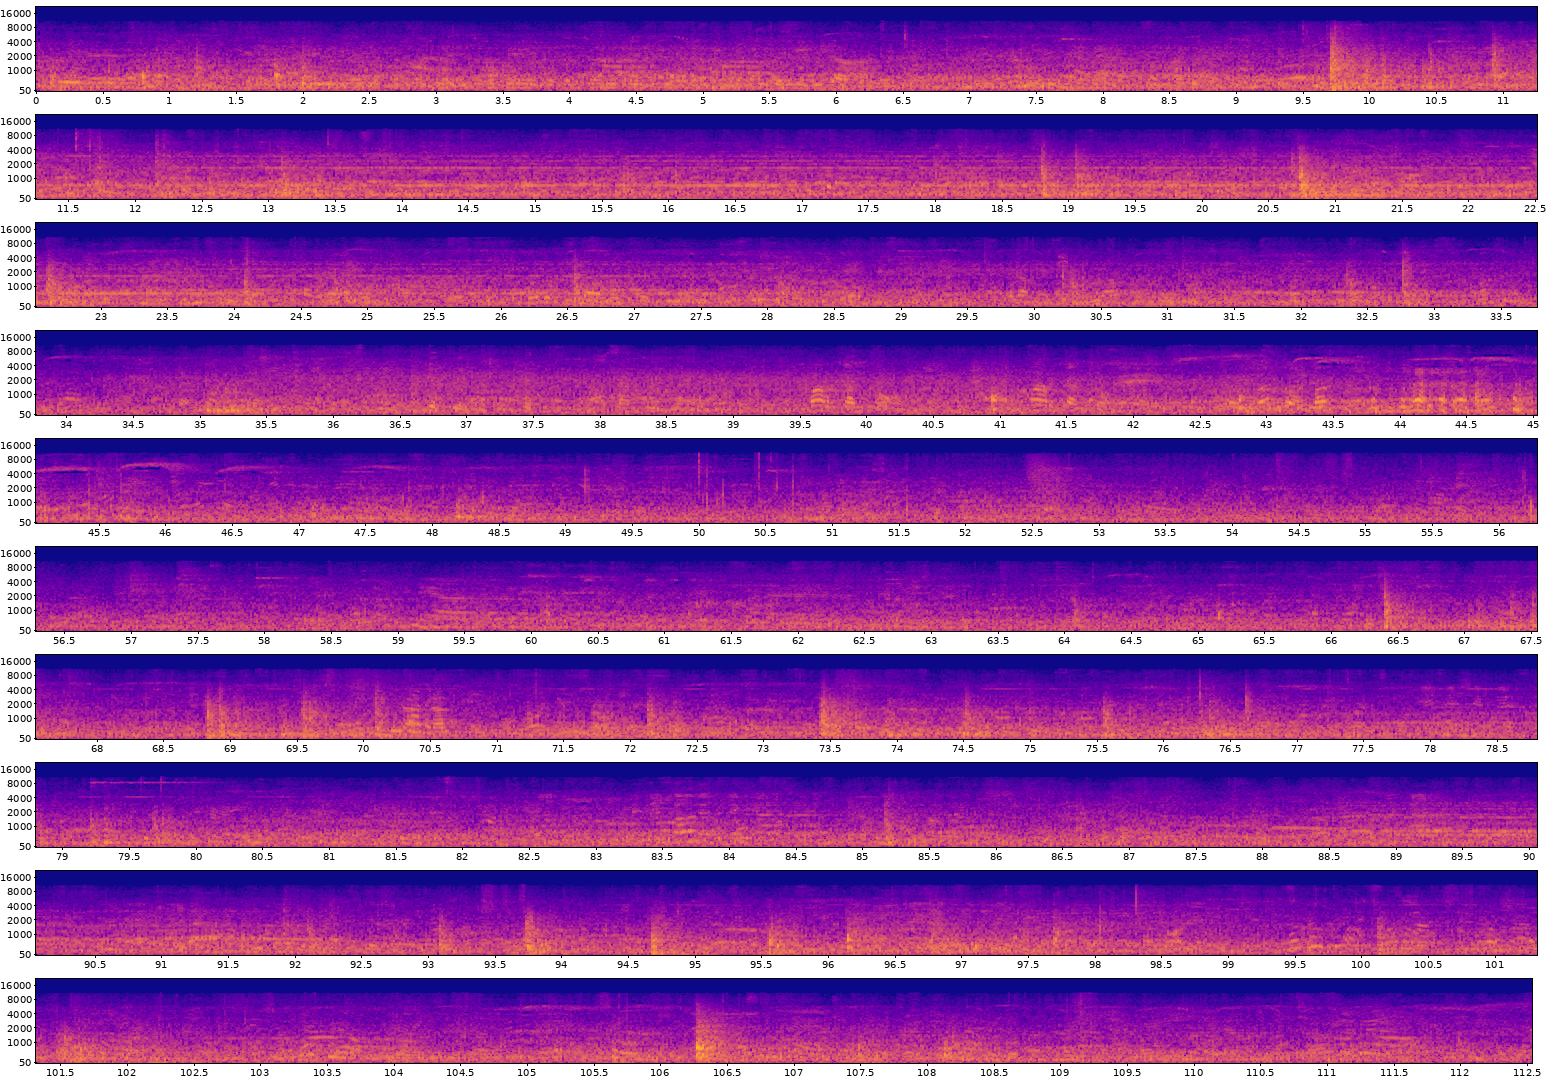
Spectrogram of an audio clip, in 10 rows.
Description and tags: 130717 Split DiocletianPalacePlaza1 F 4824
Surround recording of the main square in Diocletian's Palace in the old center of Split in Croatia. It is a summer afternoon, flying swallows can be heard and the place is teeming with tourists from all nations sitting and drinking coffee or listening to a group of folk singers which can be heard in the distant background. Part of the square is covered with a large wooden porch, making quite a clatter as the tourists walk over it.
Recorded with a Zoom H2.
This file contains the front channels, recorded with a mic-dispersion of 90°
atmo, bustling, busy, clatter, croatia, crowd, field-recording, mediterranian, noisy, people, singing, split, summer, tourist, town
